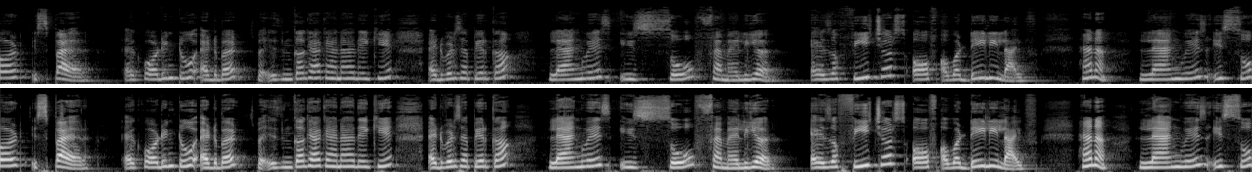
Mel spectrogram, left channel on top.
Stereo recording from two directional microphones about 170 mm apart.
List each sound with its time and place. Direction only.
0.0 s a woman's voice: 40° right (ahead or behind)
10.8 s a woman's voice: 55° right (ahead or behind)
11.7 s a woman's voice: 40° right (ahead or behind)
